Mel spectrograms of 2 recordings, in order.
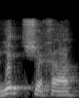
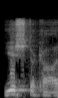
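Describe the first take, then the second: First: The t sound comes before the sh sound. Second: The t sound comes after the sh sound. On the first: The speaker calls it wrong. "instead of" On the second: The speaker calls it right. "It's easier to say"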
